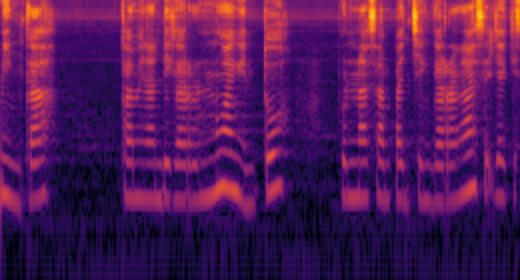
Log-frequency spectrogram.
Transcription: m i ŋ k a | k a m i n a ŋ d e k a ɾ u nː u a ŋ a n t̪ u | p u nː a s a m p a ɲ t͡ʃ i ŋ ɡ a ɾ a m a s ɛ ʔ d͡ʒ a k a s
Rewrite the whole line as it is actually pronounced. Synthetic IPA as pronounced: m i ŋ k a | k a m i n a n d i k a ɾ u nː u a ŋ i n t̪ u | p u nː a s a m p a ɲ t͡ʃ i ŋ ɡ a ɾ a ŋ a s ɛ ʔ d͡ʒ a k i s

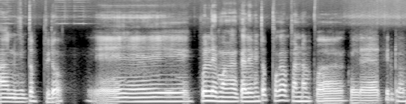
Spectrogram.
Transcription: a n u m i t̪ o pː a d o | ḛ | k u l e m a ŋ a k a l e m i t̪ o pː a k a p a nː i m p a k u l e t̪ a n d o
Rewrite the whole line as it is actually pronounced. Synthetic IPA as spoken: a n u m i t̪ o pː i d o | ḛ | k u l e m a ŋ a k a l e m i t̪ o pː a k a p a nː a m p a k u l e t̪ i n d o

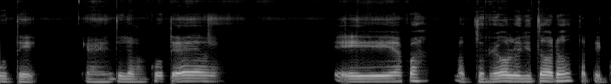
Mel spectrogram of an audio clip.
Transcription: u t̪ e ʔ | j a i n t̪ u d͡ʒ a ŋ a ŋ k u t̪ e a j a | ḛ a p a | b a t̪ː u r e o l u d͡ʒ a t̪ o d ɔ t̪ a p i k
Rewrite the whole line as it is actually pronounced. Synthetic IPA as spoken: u t̪ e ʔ | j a i n t̪ u d͡ʒ a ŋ a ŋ k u t̪ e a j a | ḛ a p a | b a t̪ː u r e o l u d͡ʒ i t̪ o d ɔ t̪ a p i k

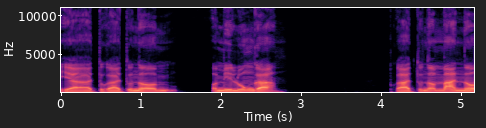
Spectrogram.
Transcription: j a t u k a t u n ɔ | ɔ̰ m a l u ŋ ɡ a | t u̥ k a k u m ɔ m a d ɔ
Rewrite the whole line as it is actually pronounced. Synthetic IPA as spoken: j a t u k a t u n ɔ | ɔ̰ m i l u ŋ ɡ a | t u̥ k a t u n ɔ m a n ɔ

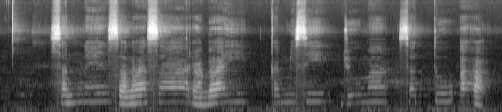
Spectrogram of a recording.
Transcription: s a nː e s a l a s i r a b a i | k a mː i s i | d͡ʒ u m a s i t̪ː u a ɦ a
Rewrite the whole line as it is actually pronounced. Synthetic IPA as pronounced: s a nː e s a l a s a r a b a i | k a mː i s i | d͡ʒ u m a s a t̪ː u a ɦ a

